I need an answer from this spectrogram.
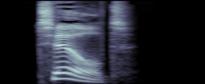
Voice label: "tilt", us male; everyone-can-use-english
